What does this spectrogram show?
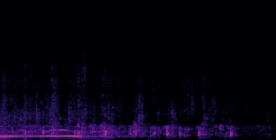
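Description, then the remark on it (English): A crowd applauds for a few seconds, a dense patter of many hands clapping that swells and then thins out, with a brief high whistle-like tone near the start. “Clap if you like it.”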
